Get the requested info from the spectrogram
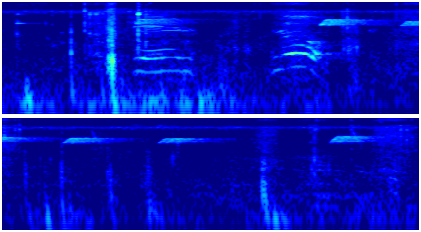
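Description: Faint bird calls: a high whistled note repeated about five times, each about half a second long, over faint distant voices.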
